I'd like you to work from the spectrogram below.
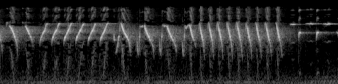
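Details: Canary song meant for tutoring white-rumped shamas: a steady chain of about twenty-five quick descending chip notes, evenly spaced, ending in a short high whistle and a downslurred note.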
